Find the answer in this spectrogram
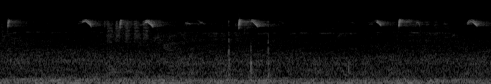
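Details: Hawfinch in late February near Levice, Slovakia, giving sharp, very high 'tzik' calls, about eight scattered through five seconds, over a steady low rumble of wind or distant traffic.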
